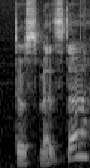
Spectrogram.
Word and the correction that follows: Desdemona: Oh, uh, mm-hmm. Desdemona. Desdemona, thank you.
